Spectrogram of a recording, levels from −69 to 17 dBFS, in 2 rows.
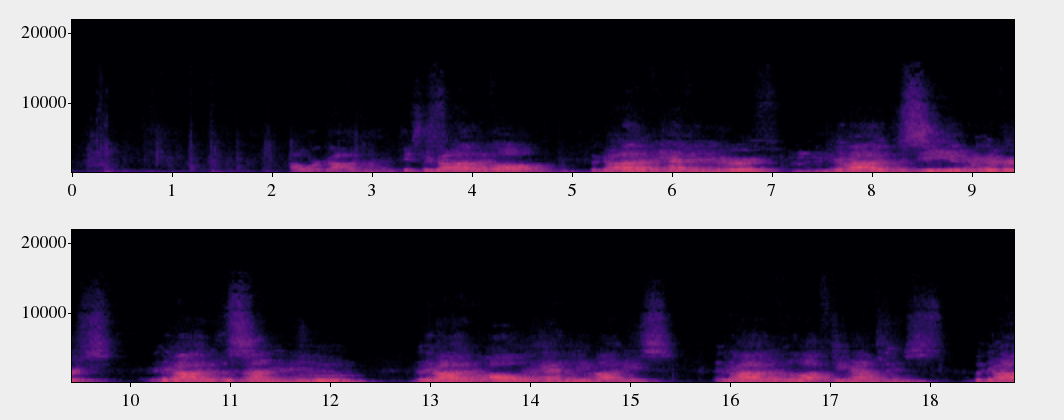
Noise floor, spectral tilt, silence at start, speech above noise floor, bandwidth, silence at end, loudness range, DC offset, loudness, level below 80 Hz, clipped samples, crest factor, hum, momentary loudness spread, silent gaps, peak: -50 dBFS; -5.5 dB/octave; 0 s; 26 dB; 16 kHz; 0 s; 4 LU; under 0.1%; -25 LUFS; -54 dBFS; under 0.1%; 20 dB; none; 18 LU; none; -6 dBFS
